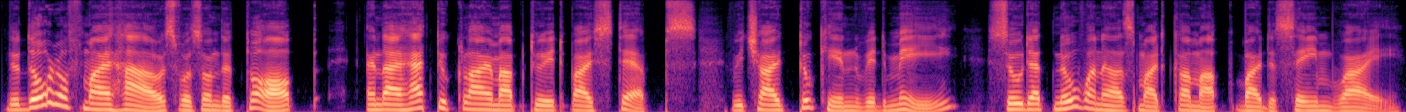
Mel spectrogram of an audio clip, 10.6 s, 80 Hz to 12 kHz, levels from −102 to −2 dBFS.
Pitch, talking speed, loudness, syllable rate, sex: 150 Hz, 210 wpm, -17 LUFS, 4.3 syllables/s, male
